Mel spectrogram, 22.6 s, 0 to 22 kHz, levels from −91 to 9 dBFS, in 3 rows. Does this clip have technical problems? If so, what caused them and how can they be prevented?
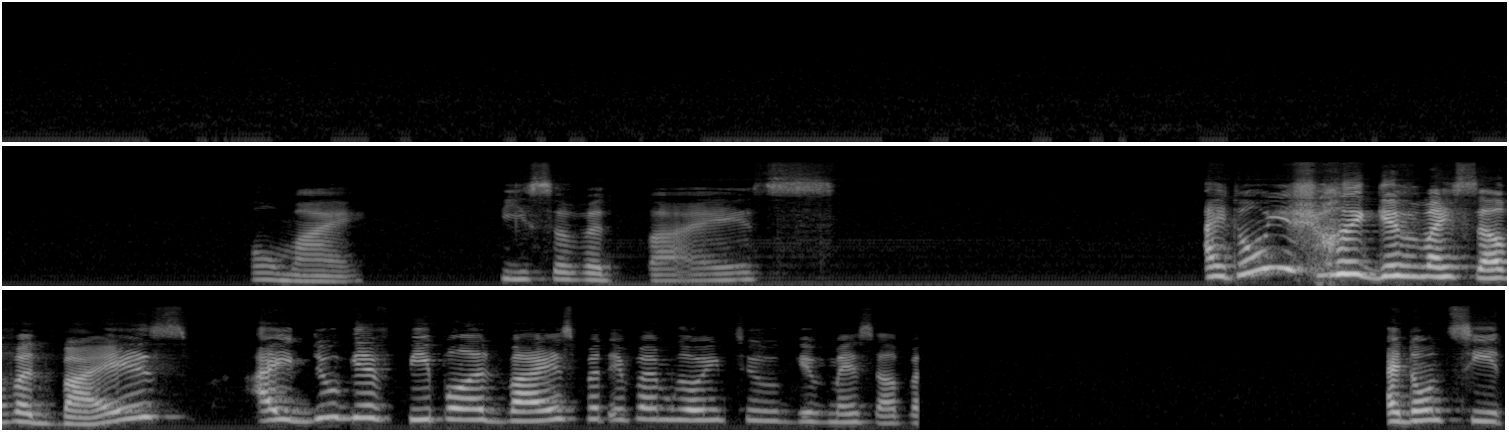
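Yes. Right after "going to give myself", the speech cuts out abruptly at 19.63 s and returns at 21.98 s. That leaves 2.34 s of faint hiss far below the speech level. This audio dropout to a faint residue likely comes from the signal feed breaking while the recording path stayed live, so only its own noise floor was captured. Securing cables and connectors and monitoring the input throughout recording would prevent it.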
